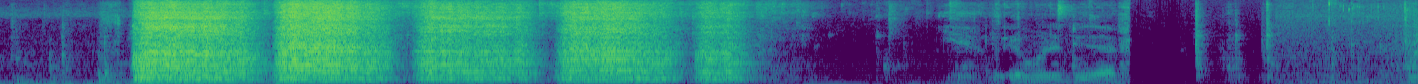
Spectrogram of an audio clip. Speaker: so you can hear the noise that noise is basically the splutch and the drive pulley the one that has the belt on they're actually coming in contact with each other so that happens because the pulley has dropped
